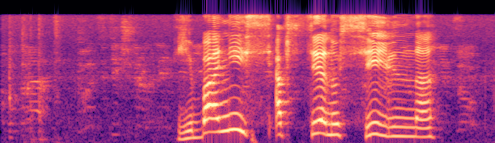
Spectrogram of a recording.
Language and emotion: Russian, positive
